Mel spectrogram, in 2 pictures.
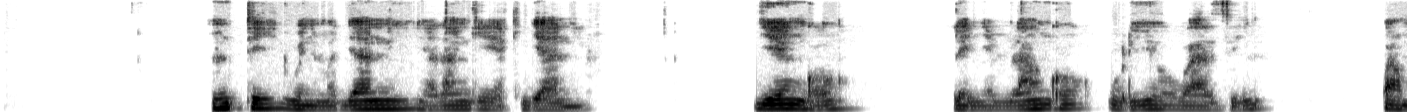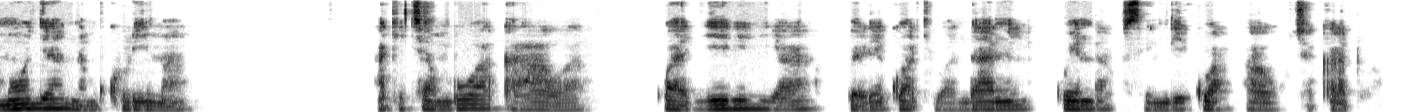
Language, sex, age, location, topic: Swahili, male, 25-35, Dar es Salaam, agriculture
